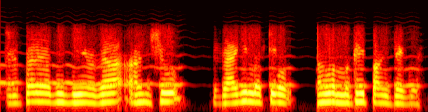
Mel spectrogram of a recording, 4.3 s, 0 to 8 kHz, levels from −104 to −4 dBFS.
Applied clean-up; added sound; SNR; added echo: neural mask model RNNoise.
